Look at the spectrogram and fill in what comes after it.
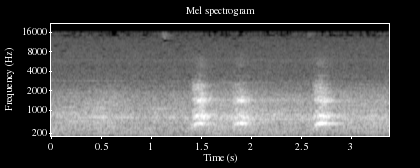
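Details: Barking at night on Sep 21, 2018 while Rex and a companion dog run around: three loud, harmonic barks, two close together, then a third after a short pause, over a steady low hum.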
